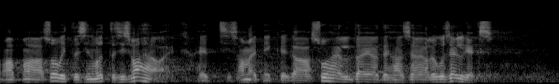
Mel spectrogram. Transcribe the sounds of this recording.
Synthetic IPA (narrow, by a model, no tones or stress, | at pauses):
mɑɑso̞ːvit̪ˑːɑsinvɤt̪ːɑsisvɑɦe̞̰ɑ̰ḛɡ̥e̞t̪ːˑsisɑmet̪nikːˑeɡ̥ɑsuɦe̞ld̪ɑjɑt̪e̞ɦɑseɑjɑluɡ̥use̞lɡ̥e̞ks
